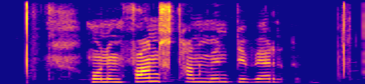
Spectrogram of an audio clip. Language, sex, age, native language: Icelandic, male, 18-19, Icelandic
